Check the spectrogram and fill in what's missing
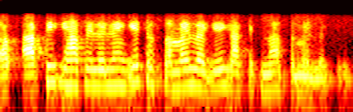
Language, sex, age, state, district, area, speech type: Hindi, female, 60+, Uttar Pradesh, Chandauli, rural, conversation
